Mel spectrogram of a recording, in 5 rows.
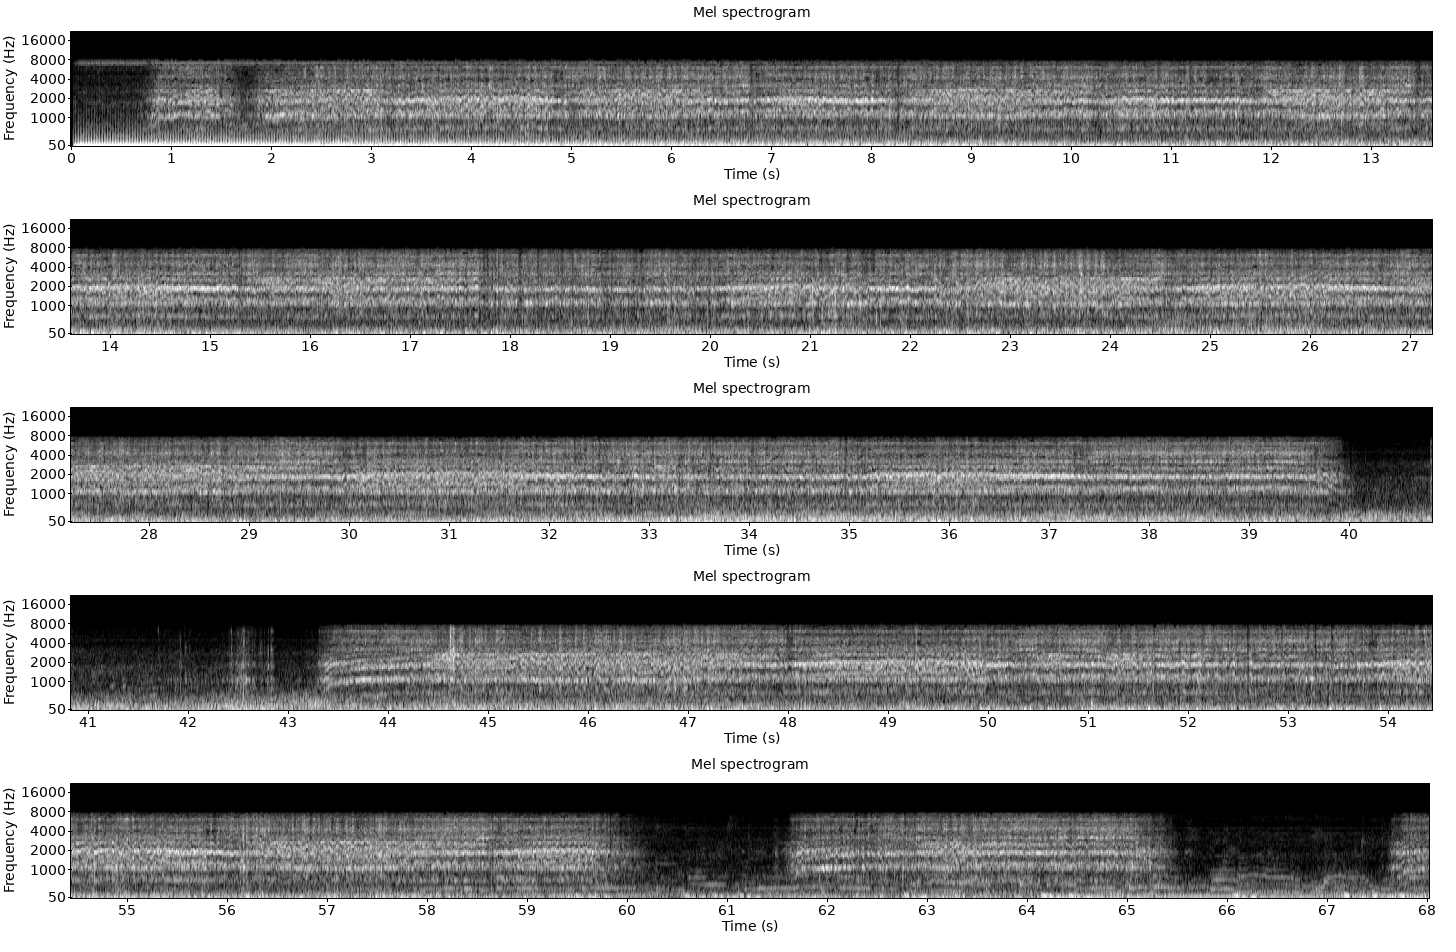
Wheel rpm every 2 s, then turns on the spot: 50, 140, 160, 160, 160, 160, 160, 160, 160, 160, 160, 160, 160, 160, 160, 160, 160, 160, 160, 150, 10, 50, 160, 160, 160, 160, 160, 160, 160, 140, 20, 150, 110, 10.
40-42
